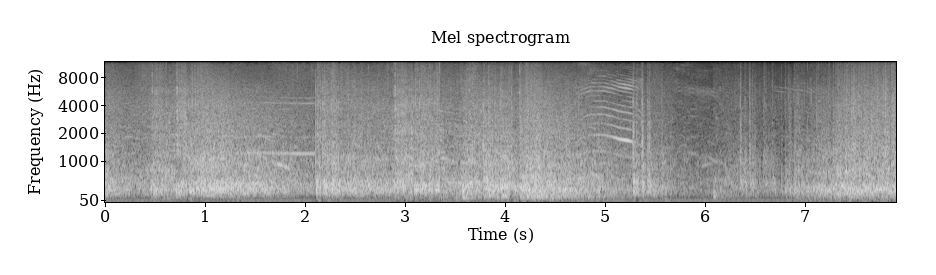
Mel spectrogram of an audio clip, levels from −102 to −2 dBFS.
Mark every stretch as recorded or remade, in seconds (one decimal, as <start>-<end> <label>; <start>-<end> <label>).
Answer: 0.0-7.9 recorded

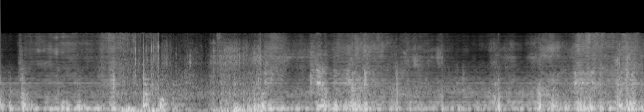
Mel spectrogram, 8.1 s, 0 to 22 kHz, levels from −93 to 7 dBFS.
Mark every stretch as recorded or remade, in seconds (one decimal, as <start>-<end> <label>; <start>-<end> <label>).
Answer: 0.0-1.5 remade; 1.5-3.3 recorded; 3.3-8.1 remade

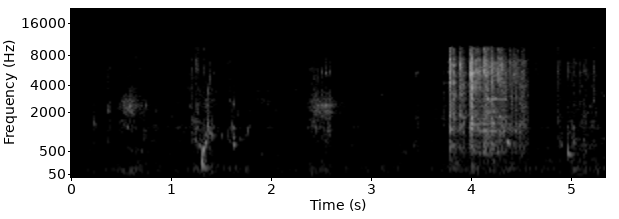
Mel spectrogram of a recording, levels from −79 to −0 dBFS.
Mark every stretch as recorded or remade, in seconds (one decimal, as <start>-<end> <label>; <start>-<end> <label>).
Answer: 0.0-2.5 recorded; 2.5-4.2 remade; 4.2-5.3 recorded

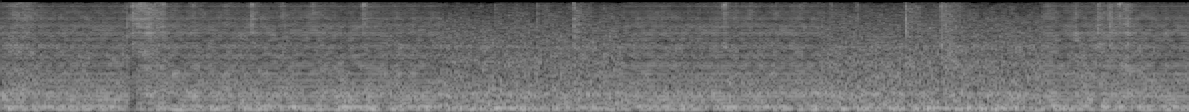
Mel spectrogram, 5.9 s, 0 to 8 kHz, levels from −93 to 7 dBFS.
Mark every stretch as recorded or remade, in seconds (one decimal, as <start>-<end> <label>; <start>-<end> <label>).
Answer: 0.0-2.2 remade; 2.2-3.1 recorded; 3.1-4.1 remade; 4.1-5.2 recorded; 5.2-5.9 remade

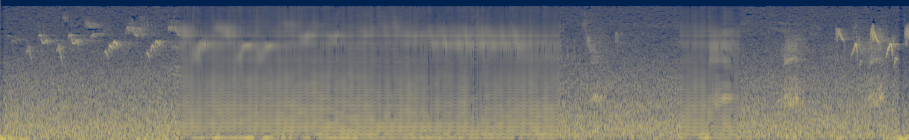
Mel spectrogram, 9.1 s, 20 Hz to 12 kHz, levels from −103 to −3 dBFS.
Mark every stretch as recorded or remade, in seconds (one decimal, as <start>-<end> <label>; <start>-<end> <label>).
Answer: 0.0-1.8 recorded; 1.8-5.6 remade; 5.6-6.8 recorded; 6.8-7.4 remade; 7.4-9.1 recorded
